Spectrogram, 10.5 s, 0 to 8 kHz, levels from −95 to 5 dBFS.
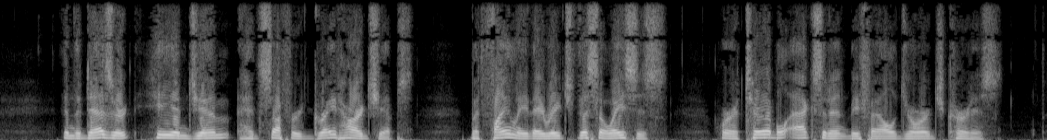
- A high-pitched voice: No, medium, 140 Hz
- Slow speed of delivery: Yes, slow, 130 wpm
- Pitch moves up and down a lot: No, average, 3.7 semitones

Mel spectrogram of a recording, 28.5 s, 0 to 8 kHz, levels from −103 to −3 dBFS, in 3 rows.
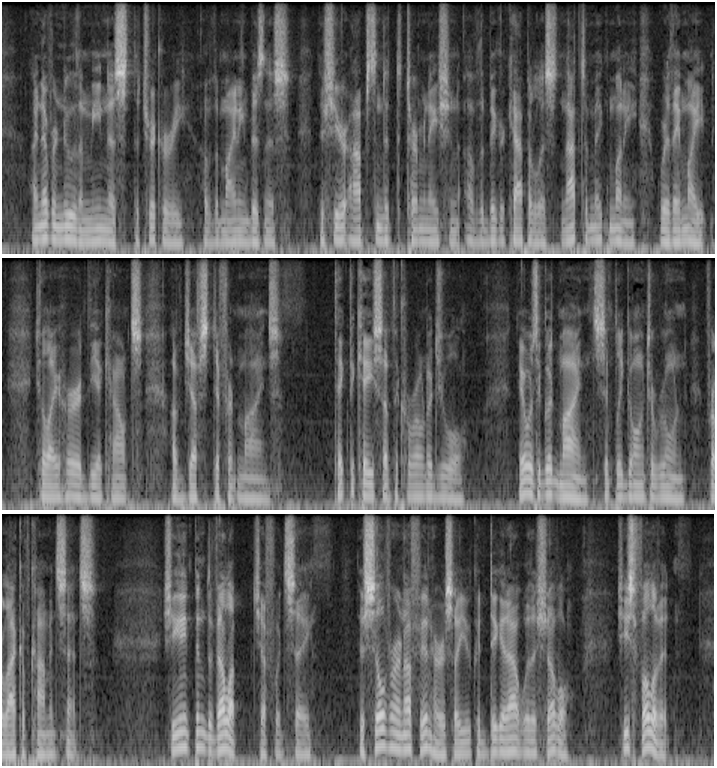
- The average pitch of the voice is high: No, low, 100 Hz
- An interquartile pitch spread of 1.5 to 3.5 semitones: Yes, average, 2.8 semitones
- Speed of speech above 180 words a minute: No, average, 170 wpm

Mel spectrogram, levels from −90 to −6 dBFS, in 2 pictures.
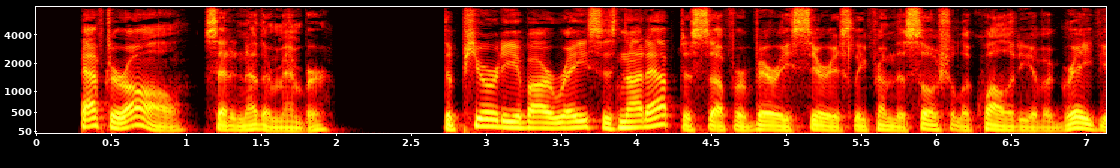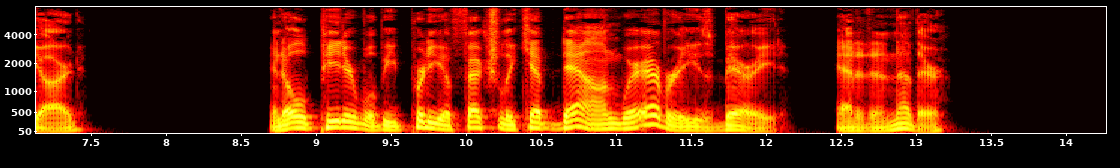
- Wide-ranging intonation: Yes, wide, 7.9 semitones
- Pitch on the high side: No, very low, 95 Hz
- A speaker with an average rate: Yes, average, 165 wpm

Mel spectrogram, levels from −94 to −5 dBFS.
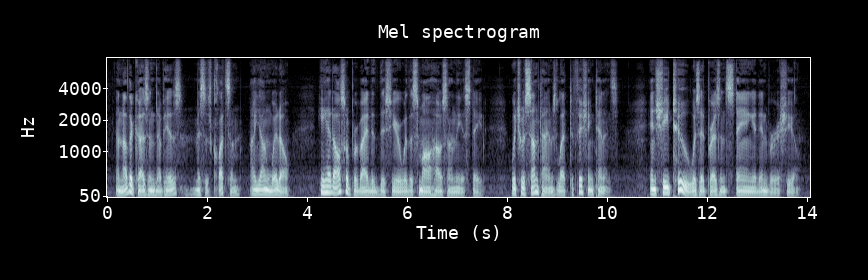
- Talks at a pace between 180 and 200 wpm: No, average, 160 wpm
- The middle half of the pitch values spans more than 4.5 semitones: No, average, 3.4 semitones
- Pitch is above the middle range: No, very low, 80 Hz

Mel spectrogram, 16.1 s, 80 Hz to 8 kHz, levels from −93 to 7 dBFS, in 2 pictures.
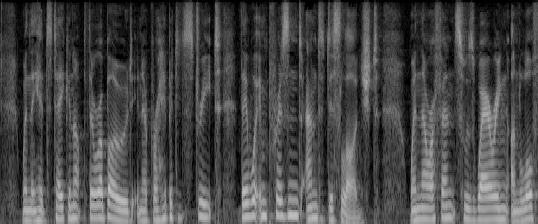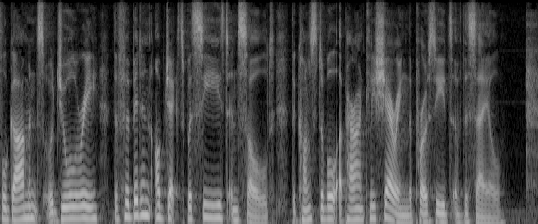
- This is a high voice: No, medium, 150 Hz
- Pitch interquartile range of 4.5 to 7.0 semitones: No, average, 4.1 semitones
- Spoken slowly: No, average, 150 wpm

